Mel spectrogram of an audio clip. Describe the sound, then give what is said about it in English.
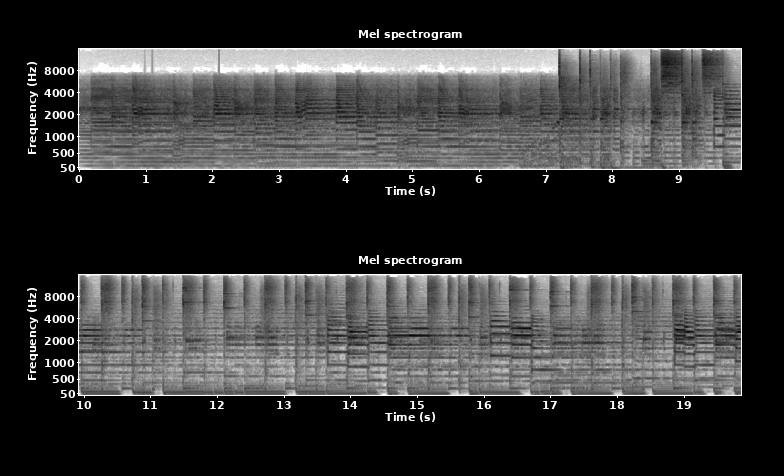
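Background music of the video game town Turffield plays steadily with no voices, a layered melody over sustained chords that opens muffled and then swells into a fuller, brighter arrangement with a prominent bass line. “If you head left from the breeder, you go into what town? I guess that's Turffield. And this is what Turffield sounds like.”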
